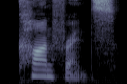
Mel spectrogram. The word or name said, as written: conference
